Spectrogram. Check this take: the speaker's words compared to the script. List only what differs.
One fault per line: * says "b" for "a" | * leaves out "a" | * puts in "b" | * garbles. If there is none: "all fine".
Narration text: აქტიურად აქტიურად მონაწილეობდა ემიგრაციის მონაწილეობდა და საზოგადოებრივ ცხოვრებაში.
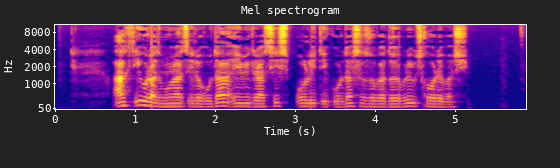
* leaves out "აქტიურად"
* says "პოლიტიკურ" for "მონაწილეობდა"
